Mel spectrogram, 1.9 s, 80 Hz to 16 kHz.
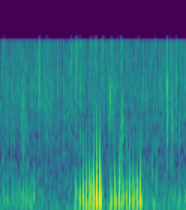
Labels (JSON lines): {"label": "biophony", "recorder": "SoundTrap 300"}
